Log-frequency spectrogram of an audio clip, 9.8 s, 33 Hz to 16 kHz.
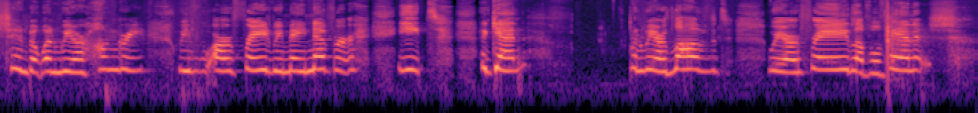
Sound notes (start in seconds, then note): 5.3 soft breathing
